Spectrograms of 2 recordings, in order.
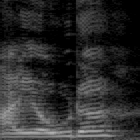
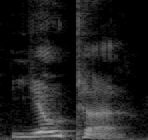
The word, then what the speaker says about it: iota: the mispronounced name like iota is how you write out the name for that letter in the Greek alphabet but it's pronounced yota Janka so I owe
